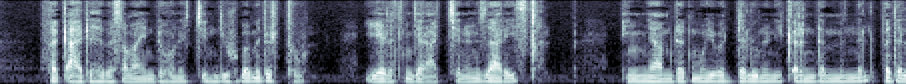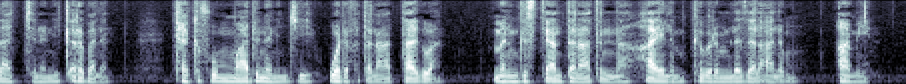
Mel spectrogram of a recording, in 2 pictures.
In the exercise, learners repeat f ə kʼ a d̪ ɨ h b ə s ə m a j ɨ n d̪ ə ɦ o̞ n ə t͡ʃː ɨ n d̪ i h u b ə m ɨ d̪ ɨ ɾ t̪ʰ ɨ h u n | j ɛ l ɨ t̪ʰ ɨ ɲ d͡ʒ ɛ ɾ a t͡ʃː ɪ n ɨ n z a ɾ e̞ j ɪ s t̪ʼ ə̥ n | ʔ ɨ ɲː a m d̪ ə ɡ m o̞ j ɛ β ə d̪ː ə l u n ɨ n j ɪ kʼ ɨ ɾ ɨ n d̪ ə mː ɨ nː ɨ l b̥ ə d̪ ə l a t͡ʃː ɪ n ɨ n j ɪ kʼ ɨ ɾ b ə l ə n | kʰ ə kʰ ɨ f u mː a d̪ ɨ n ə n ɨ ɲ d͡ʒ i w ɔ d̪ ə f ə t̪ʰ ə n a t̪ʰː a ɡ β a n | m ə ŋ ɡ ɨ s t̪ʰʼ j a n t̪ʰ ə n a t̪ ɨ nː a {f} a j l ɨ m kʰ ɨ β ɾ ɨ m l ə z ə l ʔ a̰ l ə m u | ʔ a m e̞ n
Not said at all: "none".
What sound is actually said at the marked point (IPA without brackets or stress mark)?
h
